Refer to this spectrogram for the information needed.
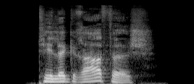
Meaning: telegraphic
- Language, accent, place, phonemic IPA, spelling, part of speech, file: German, Germany, Berlin, /teleˈɡʁaːfɪʃ/, telegrafisch, adjective, De-telegrafisch.ogg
